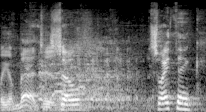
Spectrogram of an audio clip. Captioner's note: audience laughs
